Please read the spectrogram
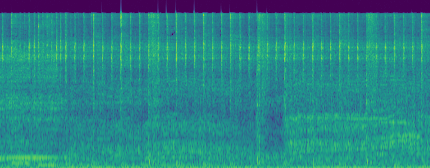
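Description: Heavy metal band playing live, loud and continuous: distorted guitars and bass over drums with rapid, steady cymbal and kick strokes.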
